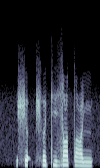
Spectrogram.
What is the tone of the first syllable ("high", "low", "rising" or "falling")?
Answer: low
